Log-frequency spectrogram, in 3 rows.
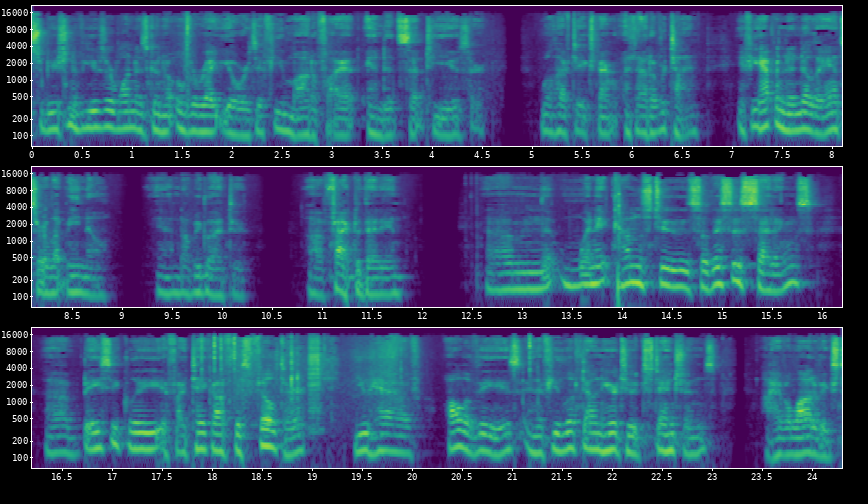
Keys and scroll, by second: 19.0 BackSpace.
